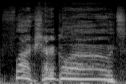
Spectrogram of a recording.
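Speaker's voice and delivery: mock, very high, shrill screaming. Retelling coaching a client on stage: retelling screaming at a client. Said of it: "And I'm screaming at him".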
